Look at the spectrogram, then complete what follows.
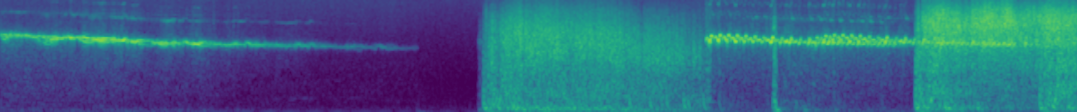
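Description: Cartoon sound effects: a high whistle sliding slowly downward and fading away. After a short gap comes a loud explosion-like rumble that goes on for several seconds, with a wavering high whistle over it in the middle.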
